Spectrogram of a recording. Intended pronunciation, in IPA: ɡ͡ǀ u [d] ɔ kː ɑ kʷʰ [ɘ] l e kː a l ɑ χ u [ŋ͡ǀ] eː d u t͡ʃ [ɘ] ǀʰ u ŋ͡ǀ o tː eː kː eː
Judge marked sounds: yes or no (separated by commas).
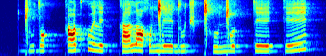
yes, no, yes, yes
